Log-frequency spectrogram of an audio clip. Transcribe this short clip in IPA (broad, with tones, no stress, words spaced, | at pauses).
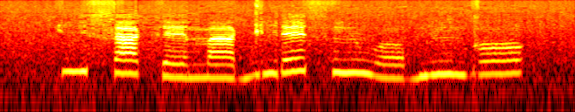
ki˧sa˧kɛ˨ma˨ ɡi˧ɾɛ˦ sĩ˧wɔ˨bĩ˧ ɡɔ˦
